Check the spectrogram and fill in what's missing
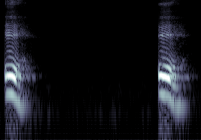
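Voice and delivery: "E" dicho entre u y e, labios redondeados; Dutch u sound. Shown as a demonstration. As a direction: sonido "E" redondeado como la u holandesa. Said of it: "En holandés eso suena E". (vocal "E" entre u y e)

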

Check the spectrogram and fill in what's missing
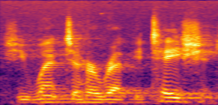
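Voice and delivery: ordinary delivery

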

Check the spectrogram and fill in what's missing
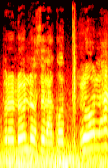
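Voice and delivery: ordinary delivery

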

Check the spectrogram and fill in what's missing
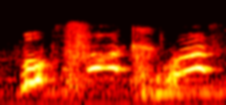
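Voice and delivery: very high shocked cry; startled yelp. Real, not acted. Gamer yelps in shock when attacked. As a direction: caught off guard by an attack.

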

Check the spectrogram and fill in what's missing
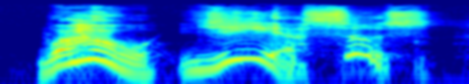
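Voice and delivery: high, slow, drawn-out wonder; amazed. A narrator's reading. Den nekade ser Jesus, amazed. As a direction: stretch it out in awe.

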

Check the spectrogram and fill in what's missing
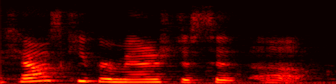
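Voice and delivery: usual speaking voice

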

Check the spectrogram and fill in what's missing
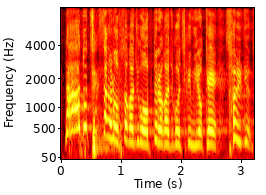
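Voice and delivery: high, loud aggrieved protest building to a shout; a young preacher griping to God about his poverty, loud and bitter; complaining to God. Retold or imitated. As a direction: pour out a frustrated grievance. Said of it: "하나님 앞에 불평이 나오고".

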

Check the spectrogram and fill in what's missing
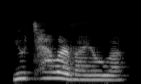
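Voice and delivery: ordinary delivery

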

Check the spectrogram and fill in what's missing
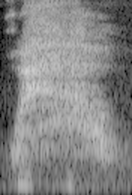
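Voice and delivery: stunned hushed wow; awed whisper. A narrator's reading. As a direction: barely get the word out in awe. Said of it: "Griffin managed in awe".

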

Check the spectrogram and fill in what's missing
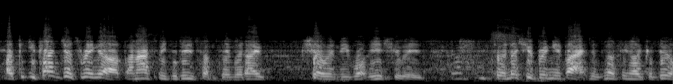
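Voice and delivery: ordinary delivery

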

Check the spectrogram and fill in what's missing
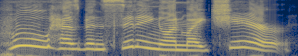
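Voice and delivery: loud, slow big bear bellow; great big voice. A narrator's reading. Big bear finding his chair used, great big voice. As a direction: cry out slowly as a huge bear. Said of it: "he cried out in his great big voice".

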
